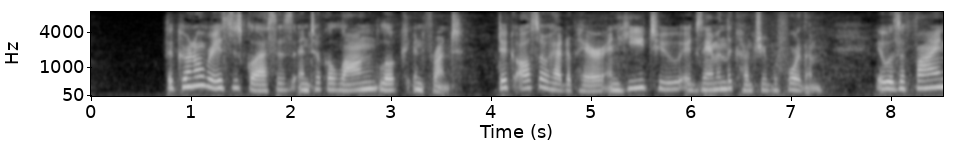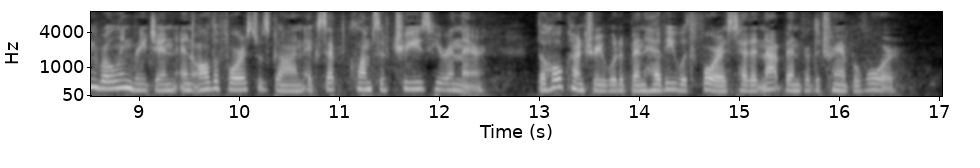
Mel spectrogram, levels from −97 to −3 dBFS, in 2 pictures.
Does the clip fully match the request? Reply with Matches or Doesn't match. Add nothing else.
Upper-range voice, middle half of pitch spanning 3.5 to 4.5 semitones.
Doesn't match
